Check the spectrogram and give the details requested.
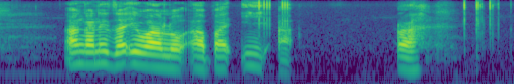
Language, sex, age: Venda, male, 20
